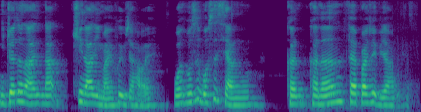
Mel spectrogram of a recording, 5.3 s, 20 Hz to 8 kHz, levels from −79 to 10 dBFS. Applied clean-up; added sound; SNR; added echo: neural separator model SepFormer DNS4.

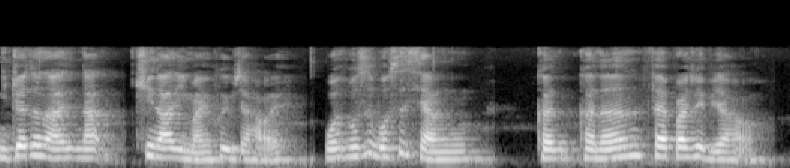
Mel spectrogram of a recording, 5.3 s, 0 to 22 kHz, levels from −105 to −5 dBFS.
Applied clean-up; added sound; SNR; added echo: none; none; none; none.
